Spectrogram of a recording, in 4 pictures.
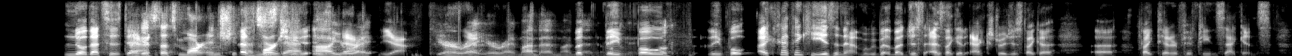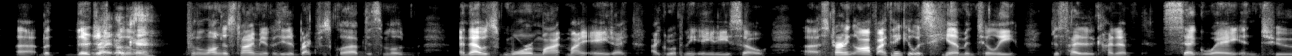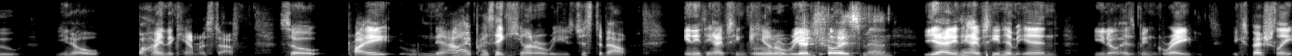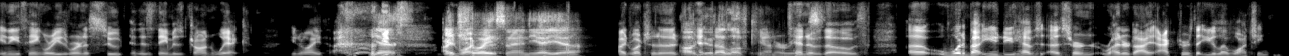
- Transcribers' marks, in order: tapping; laughing while speaking: "I'd"
- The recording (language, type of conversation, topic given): English, unstructured, Who are the actors you would watch in anything, and what makes them so irresistible?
